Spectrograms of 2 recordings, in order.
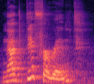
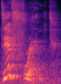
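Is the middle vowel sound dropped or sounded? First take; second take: sounded; dropped. First: The middle vowel is sounded. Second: The middle vowel is dropped. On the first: The speaker calls it wrong. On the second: The speaker calls it right.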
